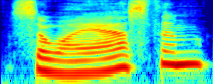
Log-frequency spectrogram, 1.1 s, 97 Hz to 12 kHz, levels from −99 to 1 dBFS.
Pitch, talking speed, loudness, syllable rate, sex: 245 Hz, 225 wpm, -12 LUFS, 5.2 syllables/s, female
